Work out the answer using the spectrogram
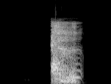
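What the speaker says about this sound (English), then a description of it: "every time I want to cough, I can't get it out" A single short, harsh cough or throat-clear, close and loud, lasting about a third of a second with silence around it.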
